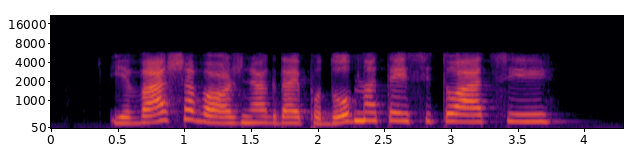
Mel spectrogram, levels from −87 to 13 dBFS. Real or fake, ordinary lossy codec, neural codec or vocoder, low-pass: real; Opus, 16 kbps; none; 5.4 kHz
